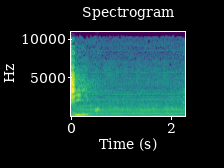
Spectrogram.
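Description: Steady electrical mains hum, a constant low buzz with several even overtones, heard in a pause between spoken phrases; a clipped word ending sounds right at the start.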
